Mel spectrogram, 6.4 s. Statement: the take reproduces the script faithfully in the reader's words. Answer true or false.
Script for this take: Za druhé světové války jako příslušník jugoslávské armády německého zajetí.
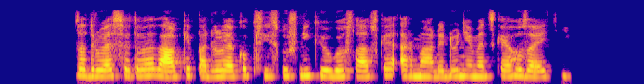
false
